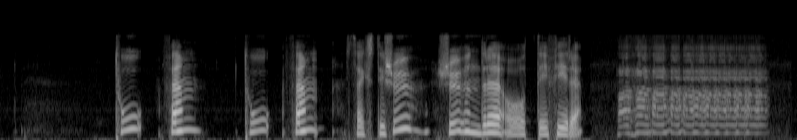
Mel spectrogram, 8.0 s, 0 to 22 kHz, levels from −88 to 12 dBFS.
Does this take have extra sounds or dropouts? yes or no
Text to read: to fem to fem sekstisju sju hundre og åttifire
yes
